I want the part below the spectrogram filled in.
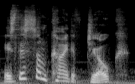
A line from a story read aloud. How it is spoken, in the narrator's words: Chadwick asked angrily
